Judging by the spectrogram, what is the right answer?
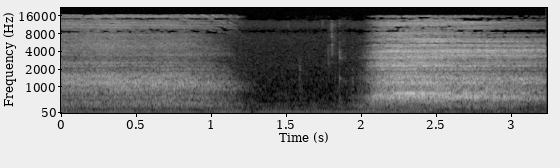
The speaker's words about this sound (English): So as you're settling in, let's just take a breath or two.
